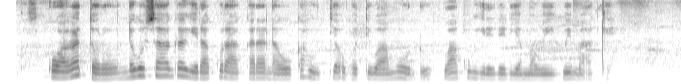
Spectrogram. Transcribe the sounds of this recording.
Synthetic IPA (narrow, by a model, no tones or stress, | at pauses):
kwaɣatɔɾɔneɣosaːɡaɣeɾakoɾakaɾanaɣokaɦutiaʔoɦɔtiwamoːdowakoɣiɾeɾeɾiamawiɣwema̰kɛ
